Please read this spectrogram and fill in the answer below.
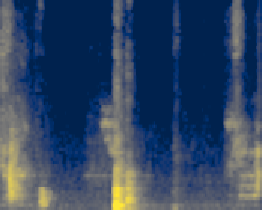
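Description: A filled food can set down on the floor during a plank exercise: a sharp knock about a second in, with short breathy sounds of effort just before it.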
